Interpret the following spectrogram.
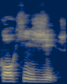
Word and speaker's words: corrigir: Y tenemos corrigir, recordando que GI se pronuncia G, entonces corrigir.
